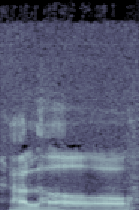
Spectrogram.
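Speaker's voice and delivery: low, soft, drawn-out hello; dream talk. Retold or imitated. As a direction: imitate a sleep-talking parrot, slow and low. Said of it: "they talk in a dream".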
